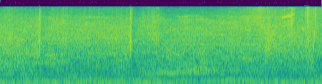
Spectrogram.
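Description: Loud movie-trailer sound effects: a dense, deep rumble.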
